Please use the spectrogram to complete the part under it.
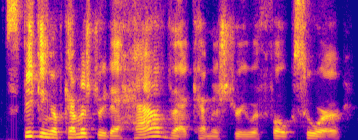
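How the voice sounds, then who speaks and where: A man's voice: medium pitch, very animated, moderate pace. A man on a panel chatting casually in an earnest, reflective way. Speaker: panelist on a behind-the-scenes show. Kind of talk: casual chat.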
